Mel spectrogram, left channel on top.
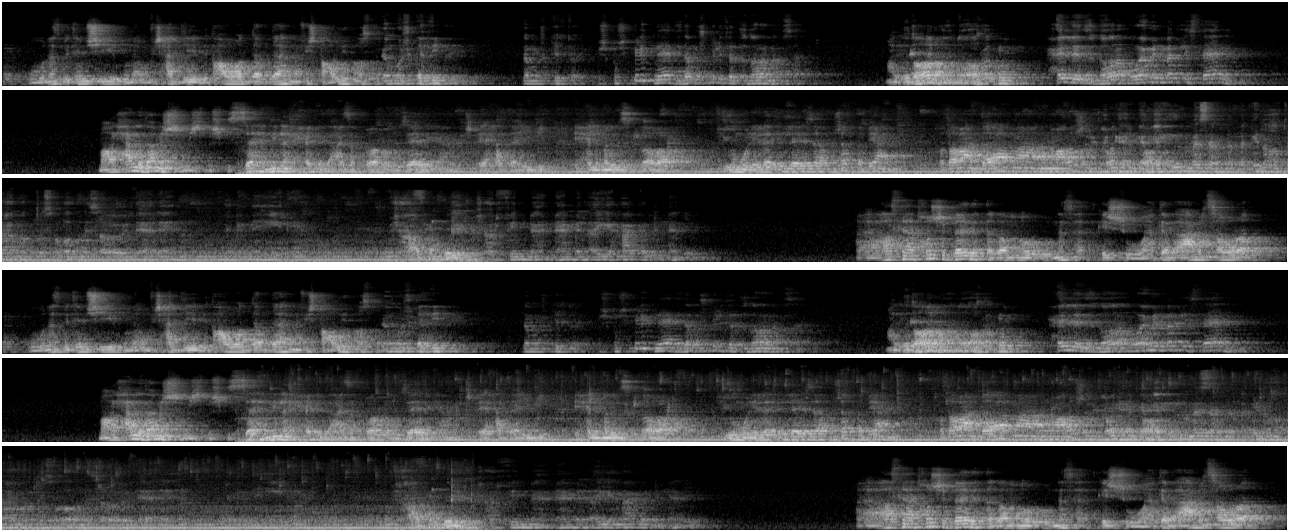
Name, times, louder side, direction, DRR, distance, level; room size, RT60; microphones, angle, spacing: voice 1, 0.3-4.4 8.8-10.0 13.8-21.8 22.2-24.7 29.8-30.3 34.3-38.2, equal, 5° left, 0 dB, 0.7 m, -21 dB
voice 2, 3.3-4.6 5.2-8.0 9.1-10.0 10.5-12.4 23.6-27.6 27.9-28.8 29.6-32.7 37.7-38.2, left 1 dB, 65° left, 3 dB, 0.8 m, -30 dB
sound 1, 15.2-30.4, right 2 dB, 75° right, 1.1 m, -27 dB
5.9 x 4.4 x 4.3 m, 1.2 s
head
